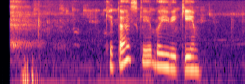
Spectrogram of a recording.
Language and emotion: Russian, sad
